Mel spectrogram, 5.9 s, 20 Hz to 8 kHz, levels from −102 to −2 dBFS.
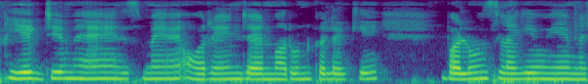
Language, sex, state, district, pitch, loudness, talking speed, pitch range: Hindi, female, Bihar, Samastipur, 210 Hz, -21 LUFS, 150 wpm, 200-220 Hz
